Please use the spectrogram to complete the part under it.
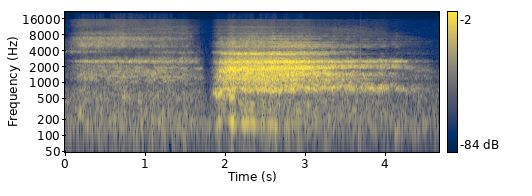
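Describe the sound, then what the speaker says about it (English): Slow, audible breaths during a yoga neck-release session: a long steady airy inhale, a brief pause, then a stronger, fuller exhale that gradually fades, close and clear with no talking. "Breathing in and out."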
